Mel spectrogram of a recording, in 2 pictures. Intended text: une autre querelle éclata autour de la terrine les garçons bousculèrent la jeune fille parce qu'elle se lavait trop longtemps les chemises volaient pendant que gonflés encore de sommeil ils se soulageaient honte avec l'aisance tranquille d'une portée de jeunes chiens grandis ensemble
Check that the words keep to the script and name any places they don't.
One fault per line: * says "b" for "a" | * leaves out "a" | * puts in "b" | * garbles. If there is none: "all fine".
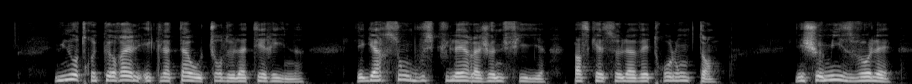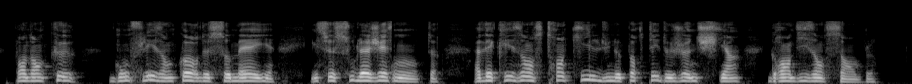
all fine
